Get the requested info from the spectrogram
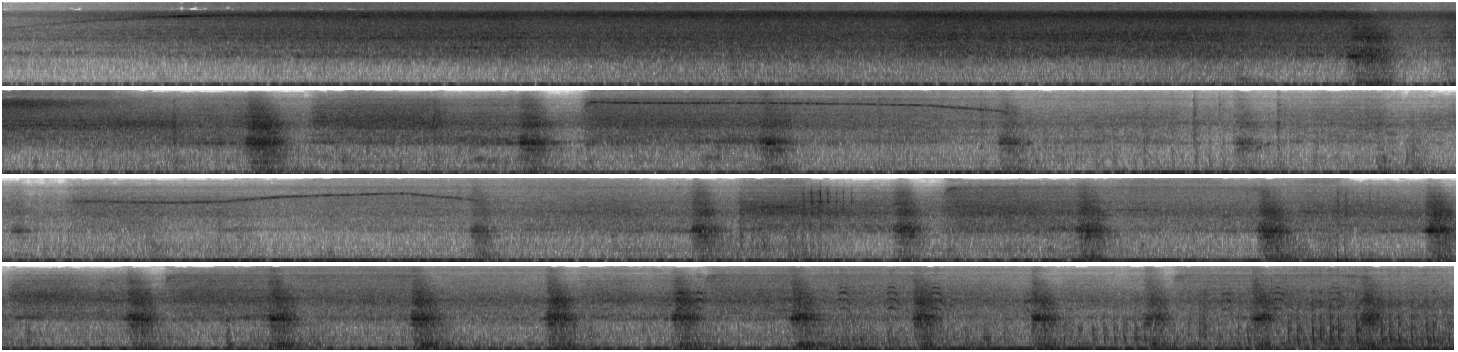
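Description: A long hiss in the first seven seconds or so, then a train rolling slowly along the track: the wheels click over the rail joints, coming faster and faster as it gathers speed, with two brief high wheel squeals. A deep steady rumble runs underneath.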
